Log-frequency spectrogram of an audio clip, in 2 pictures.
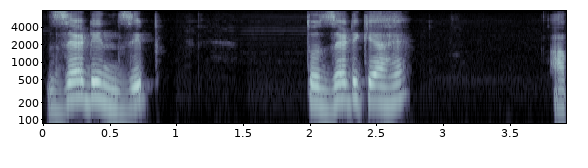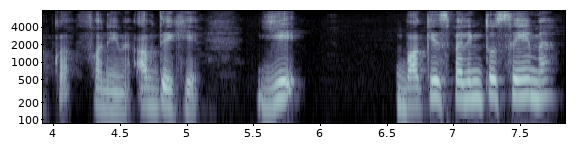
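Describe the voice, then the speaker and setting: A woman's voice: mid-range voice, darkish tone, dry recording. Woman teacher, exam-prep lesson, dry close sound, step-by-step explaining. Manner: explains step by step, checks in with "clear?".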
